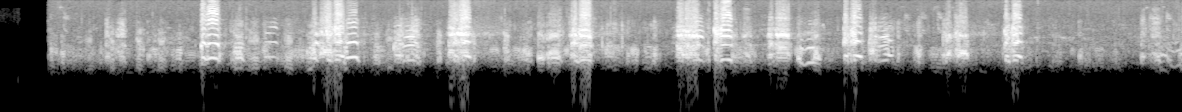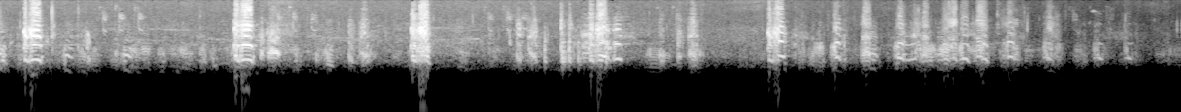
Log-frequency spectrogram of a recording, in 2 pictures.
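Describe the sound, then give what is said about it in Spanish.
A dense, continuous chorus of greater flamingos honking and gabbling, recorded in the field, many birds calling at once, with frequent sharp, louder honks standing out above the steady flock noise. “experiencia con esta especie, ¿no? Con el flamenco”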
